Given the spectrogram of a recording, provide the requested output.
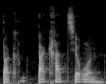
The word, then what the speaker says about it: Bagration: Also man sagt echt Bagration. Bagration. Piotr Bagration. Bagration. Piotr Bagration. Gut. Haben wir das. Okay, wie spricht man dann dieses Schiff aus?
